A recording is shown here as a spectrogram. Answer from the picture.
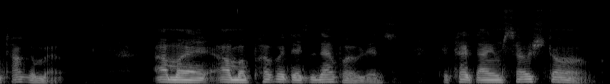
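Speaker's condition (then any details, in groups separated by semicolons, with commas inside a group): Traumatic brain injury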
